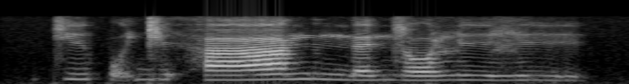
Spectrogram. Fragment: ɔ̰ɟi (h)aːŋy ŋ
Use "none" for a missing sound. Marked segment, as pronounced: h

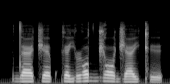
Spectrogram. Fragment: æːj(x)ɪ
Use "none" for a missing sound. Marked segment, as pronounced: kʼ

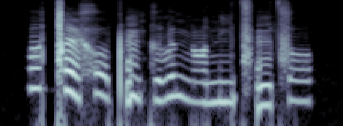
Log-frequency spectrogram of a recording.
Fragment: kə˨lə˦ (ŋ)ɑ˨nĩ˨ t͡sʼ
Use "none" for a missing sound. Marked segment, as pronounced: ŋ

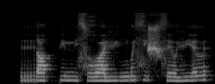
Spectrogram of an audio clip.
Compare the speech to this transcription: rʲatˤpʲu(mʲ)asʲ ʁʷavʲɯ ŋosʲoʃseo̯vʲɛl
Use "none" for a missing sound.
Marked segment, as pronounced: mʲ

